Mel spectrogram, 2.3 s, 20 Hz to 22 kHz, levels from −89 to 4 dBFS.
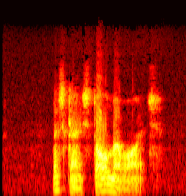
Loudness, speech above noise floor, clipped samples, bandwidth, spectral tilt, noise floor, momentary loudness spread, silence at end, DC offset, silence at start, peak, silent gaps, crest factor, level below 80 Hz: -13 LUFS; 40 dB; under 0.1%; 13 kHz; -5.5 dB/octave; -52 dBFS; 15 LU; 0.35 s; under 0.1%; 0.65 s; 0 dBFS; none; 14 dB; -48 dBFS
